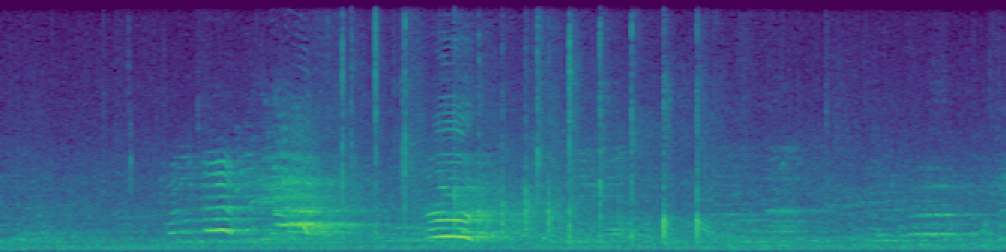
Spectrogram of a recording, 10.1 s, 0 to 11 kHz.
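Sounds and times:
sharp hand claps: 3.4 - 7.2.

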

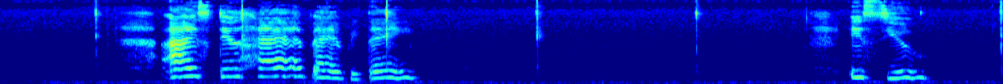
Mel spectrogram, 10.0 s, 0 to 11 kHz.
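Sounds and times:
faint clicks: 2.2 - 2.6.

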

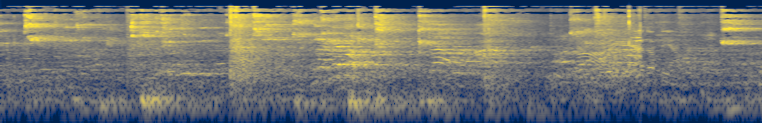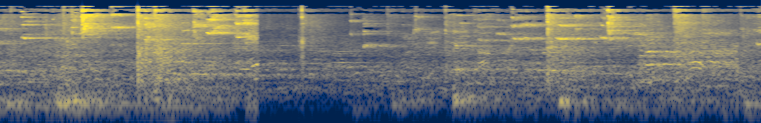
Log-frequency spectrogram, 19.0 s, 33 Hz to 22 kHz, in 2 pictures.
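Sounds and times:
rackets hitting shuttlecock: 2.8 - 3.6, 16.3 - 16.8.

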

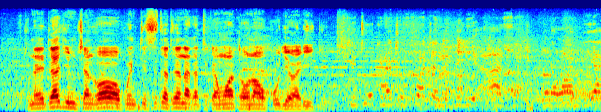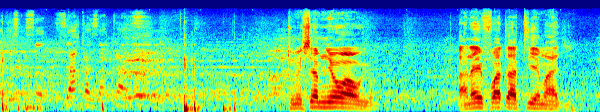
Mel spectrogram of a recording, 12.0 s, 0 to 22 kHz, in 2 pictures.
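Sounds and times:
murmur of voices: 0.0 - 12.0
microphones thumping: 5.2 - 7.2, 7.8 - 8.5.

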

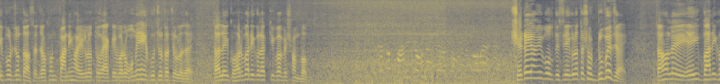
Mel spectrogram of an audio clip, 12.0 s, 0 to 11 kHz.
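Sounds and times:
motorcycle engine and road rumble: 0.0 - 12.0
wind rushing over microphone: 0.8 - 12.0.

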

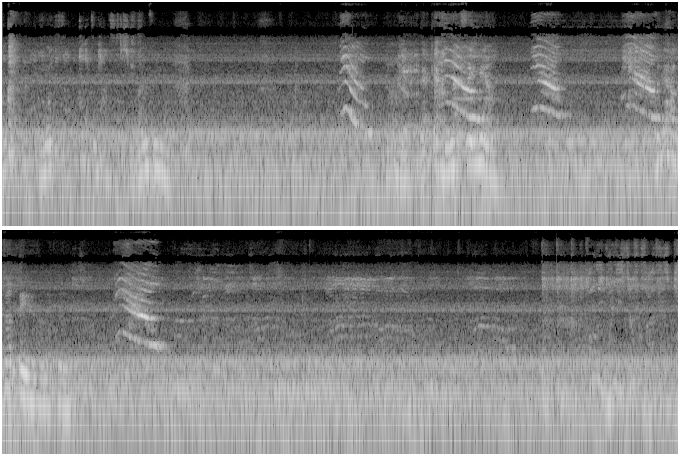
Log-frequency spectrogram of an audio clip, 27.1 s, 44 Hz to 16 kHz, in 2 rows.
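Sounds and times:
cat meowing: 6.7 - 7.4, 10.6 - 11.3, 12.4 - 13.2, 15.7 - 16.8.

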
